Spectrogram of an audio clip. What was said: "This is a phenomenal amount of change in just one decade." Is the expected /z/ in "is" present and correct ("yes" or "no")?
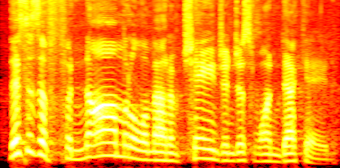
yes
